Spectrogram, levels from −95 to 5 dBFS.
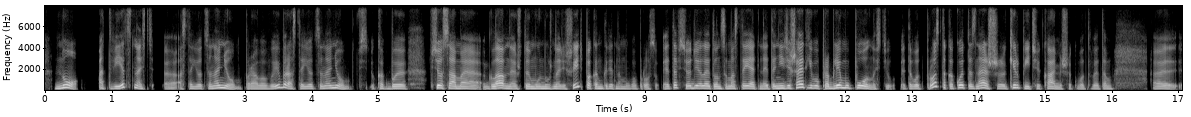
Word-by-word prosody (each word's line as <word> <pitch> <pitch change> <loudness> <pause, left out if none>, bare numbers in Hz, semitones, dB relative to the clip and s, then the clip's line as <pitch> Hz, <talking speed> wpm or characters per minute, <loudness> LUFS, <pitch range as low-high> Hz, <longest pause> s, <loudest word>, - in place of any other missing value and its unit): но 225 +2 +4 0.3
ответственность, 190 - -1 0.2
э, - - -7
остаётся 170 +1 -5
на 215 +3 +3
нём, 195 - +2
право 155 0 -4
выбора 195 - +1
остаётся 175 +3 -4
на 210 +2 0
нём. 215 -9 +1
Вс - - -14
как 190 -3 -4
бы, 170 -1 +1 0.3
всё 235 0 +5
самое 185 -6 0
главное, 190 -1 +3
что 170 +5 -3
ему 190 +1 +2
нужно 180 -2 0
решить 235 - -1
по 230 - +1
конкретному 175 -4 -4
вопросу,- 160 -1 -9
это 175 +7 -1
всё 205 -3 -1
делает 210 -2 +2
он 190 - +2
самостоятельно, 195 -3 0
это 175 +4 -1
не 210 +1 +5
решает 250 +6 +4
его 215 -2 +1
проблему 230 +5 +5
полностью. 185 -8 +1
Это 170 - -6
вот 165 -2 -2
просто 350 -9 0
какой-то, 210 +1 +2
знаешь, 195 0 0
э, 170 -1 -2
кирпичик, 185 -9 -1
камешек 160 -7 -4
вот 155 +2 -9
в - - -13
этом, 155 0 -6 0.6
э, 160 -1 -3
185 Hz, 165 wpm, -22 LUFS, 165-210 Hz, 0.6 s, всё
